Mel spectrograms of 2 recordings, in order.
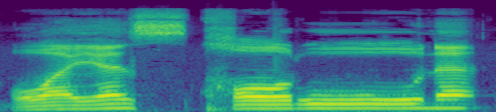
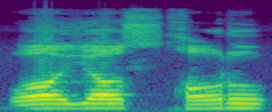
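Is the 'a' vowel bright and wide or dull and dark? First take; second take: bright; dull. First: The a vowel is bright and widely spread. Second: The a vowel is dull and darkened. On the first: The speaker calls it right. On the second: The speaker calls it wrong.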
